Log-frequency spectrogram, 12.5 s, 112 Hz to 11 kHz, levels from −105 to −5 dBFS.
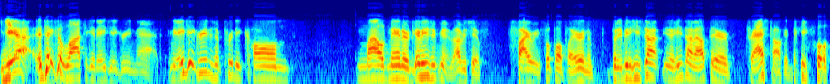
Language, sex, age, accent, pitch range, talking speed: English, male, 40-59, American, 140-175 Hz, 225 wpm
